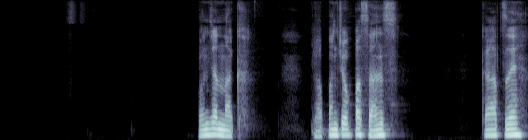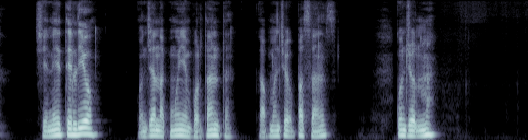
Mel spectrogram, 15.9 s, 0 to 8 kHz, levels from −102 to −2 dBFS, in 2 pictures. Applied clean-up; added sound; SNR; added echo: neural mask model DeepFilterNet 3.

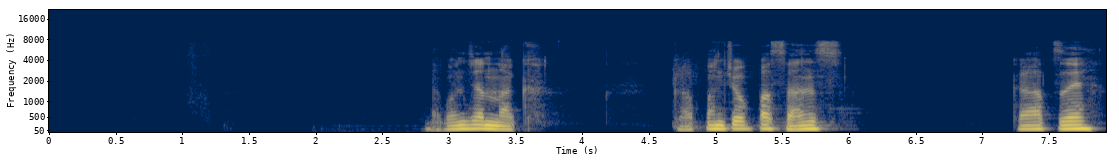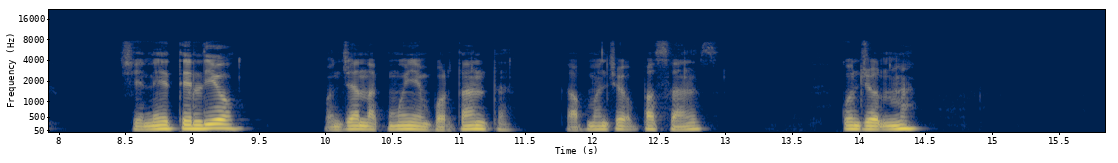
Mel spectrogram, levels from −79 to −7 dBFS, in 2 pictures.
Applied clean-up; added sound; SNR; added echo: neural separator model SepFormer DNS4.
